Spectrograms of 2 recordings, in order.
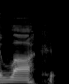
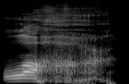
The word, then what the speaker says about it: Loch: Yeah, this Scottish guy is saying it pisses him off that people say Loch. It's Loch.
